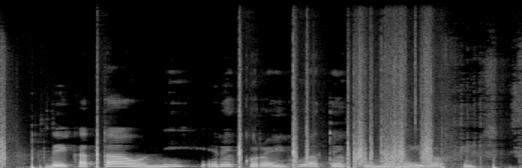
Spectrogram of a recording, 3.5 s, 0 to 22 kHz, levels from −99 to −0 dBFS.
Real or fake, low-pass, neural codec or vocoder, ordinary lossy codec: real; none; none; none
